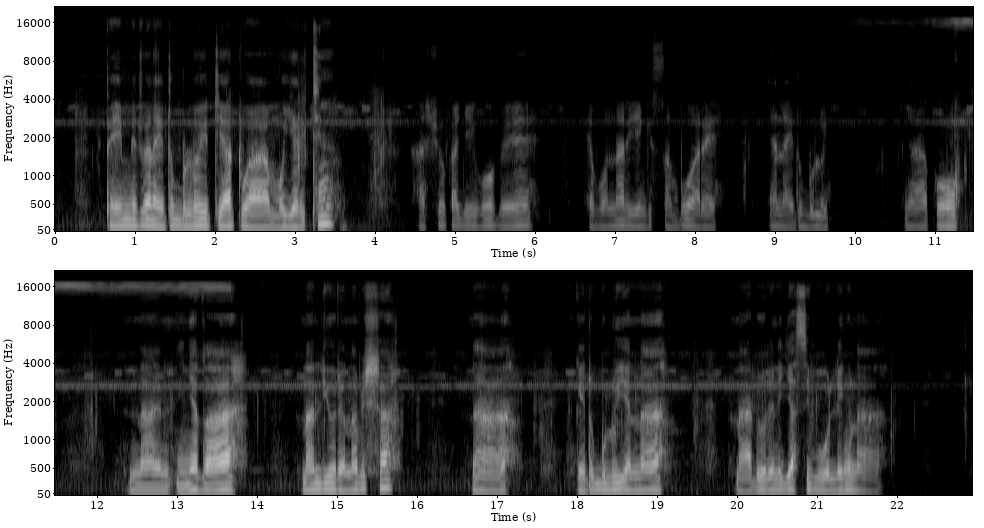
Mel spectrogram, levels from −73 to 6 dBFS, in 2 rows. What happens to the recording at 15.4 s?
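At 15.4 s the speech runs intact, with the level changing smoothly where it moves and no fault to be heard.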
